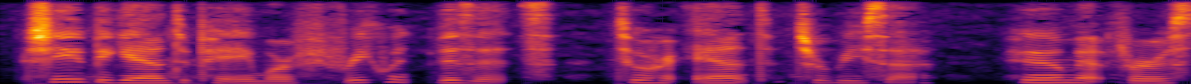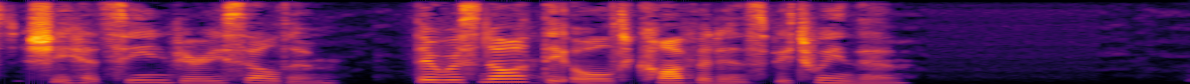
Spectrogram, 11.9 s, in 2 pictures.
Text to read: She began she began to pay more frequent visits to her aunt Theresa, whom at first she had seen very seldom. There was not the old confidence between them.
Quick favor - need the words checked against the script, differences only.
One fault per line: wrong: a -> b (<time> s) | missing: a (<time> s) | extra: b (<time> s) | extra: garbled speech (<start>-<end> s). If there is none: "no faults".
missing: she began (0.9 s)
